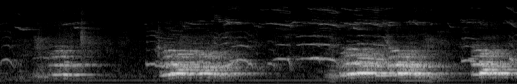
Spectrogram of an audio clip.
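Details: Treeing Walker Coonhound giving a series of long, wavering baying howls, each lasting about a second with a wobbling pitch, separated by short quiet gaps; a faint steady low hum sits underneath.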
